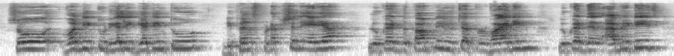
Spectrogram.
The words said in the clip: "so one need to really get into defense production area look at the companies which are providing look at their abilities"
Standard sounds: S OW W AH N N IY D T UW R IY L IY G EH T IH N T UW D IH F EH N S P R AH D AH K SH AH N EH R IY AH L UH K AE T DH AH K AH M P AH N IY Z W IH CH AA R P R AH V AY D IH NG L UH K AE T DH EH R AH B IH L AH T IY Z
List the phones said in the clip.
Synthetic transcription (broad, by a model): S OW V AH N N IY D T UW R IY L IY G EH T IH N T UW D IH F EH N S P R AH D AH K SH AH N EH R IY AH L UH K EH T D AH K AH M P AH N IY Z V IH CH AA R P R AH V AY D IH NG L UH K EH T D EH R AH B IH L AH T IY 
